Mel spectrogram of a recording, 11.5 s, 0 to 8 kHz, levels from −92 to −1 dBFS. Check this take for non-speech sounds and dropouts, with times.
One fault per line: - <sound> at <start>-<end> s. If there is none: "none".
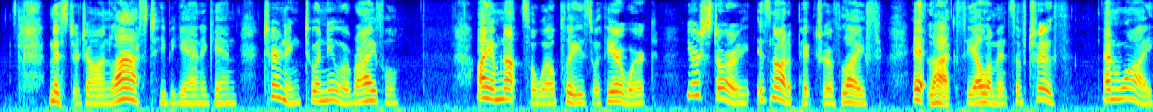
none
